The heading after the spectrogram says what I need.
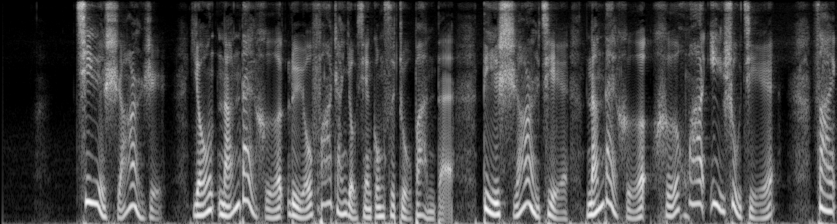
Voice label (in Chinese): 女 新闻, 国语女声配音, 成熟稳重; 荷花艺术节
